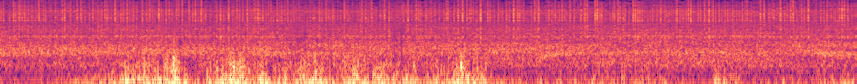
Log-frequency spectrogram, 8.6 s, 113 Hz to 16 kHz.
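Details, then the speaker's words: Bell & Howell 652 16mm film projector from about 1965, first power-up after restoration; the motor smoked and was slightly seized, hand-turned then jump-started; now a steady, even mechanical whir with a faint low rumble, running freely. "Yeah, it just seems like it was just a little bit seized. Uh, but now it appears to be going."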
